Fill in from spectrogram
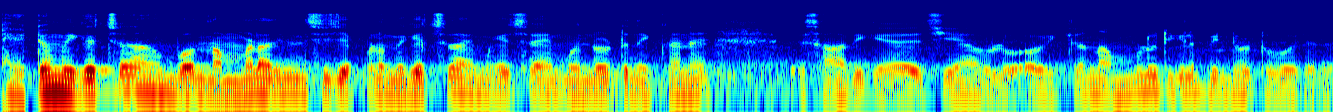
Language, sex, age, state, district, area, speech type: Malayalam, male, 18-30, Kerala, Idukki, rural, spontaneous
